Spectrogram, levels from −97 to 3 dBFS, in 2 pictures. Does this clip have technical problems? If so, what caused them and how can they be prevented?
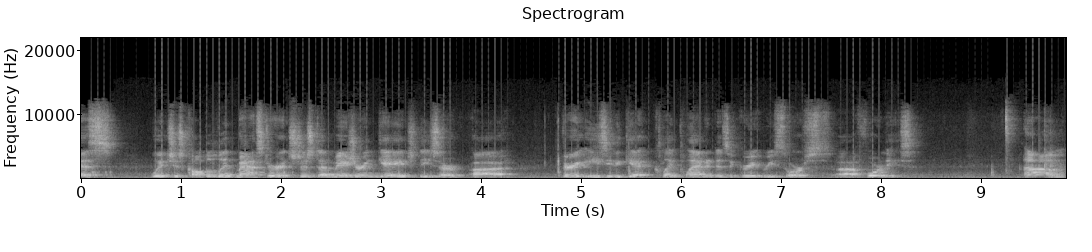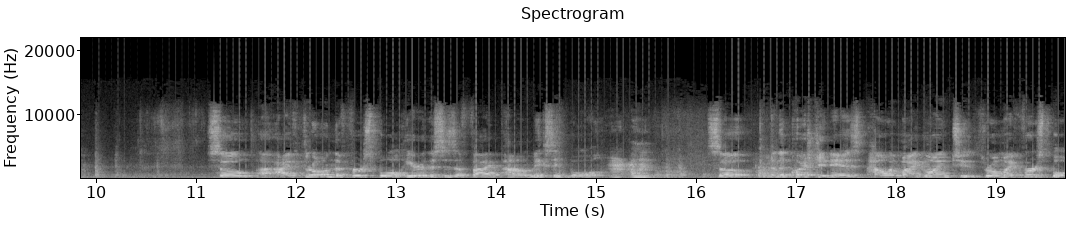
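Yes. Periodic USB or driver dropouts run from 0.11 s to 19.63 s, with a tick every 64 ms (about 15 per second), some three hundred in all. Each time, something blocked the USB bus or audio driver and about a millisecond of sound was replaced by silence. The waveform shows tiny evenly spaced gaps, and a spectrogram shows a comb of thin vertical broadband lines. Prevent this by finding and disabling the background task, or by using larger driver buffers.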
